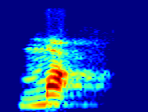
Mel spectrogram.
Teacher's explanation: And with a falling pitch, ma, come.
